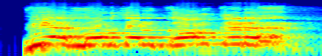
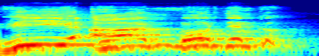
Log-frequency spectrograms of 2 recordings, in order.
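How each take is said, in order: First: Higher, louder, proclaimed in triumph; triumphant declaration. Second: Said in the usual way. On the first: Retold or imitated. Preacher voicing Paul's triumphant boast to the congregation, proclaimed loudly. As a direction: ring it out like a victory. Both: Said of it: "he says".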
